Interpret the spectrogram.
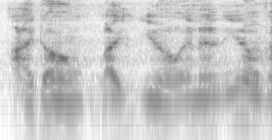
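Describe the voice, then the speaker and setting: Audible room echo hangs around this man's voice. Noticeable background noise is present too. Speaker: vlogger. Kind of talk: casual monologue vlog. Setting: at home at night. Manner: hesitant, many fillers.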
